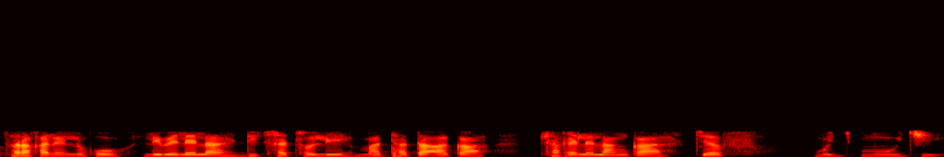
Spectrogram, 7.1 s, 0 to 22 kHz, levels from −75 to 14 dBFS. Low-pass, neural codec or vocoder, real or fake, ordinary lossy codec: 3.6 kHz; none; real; none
